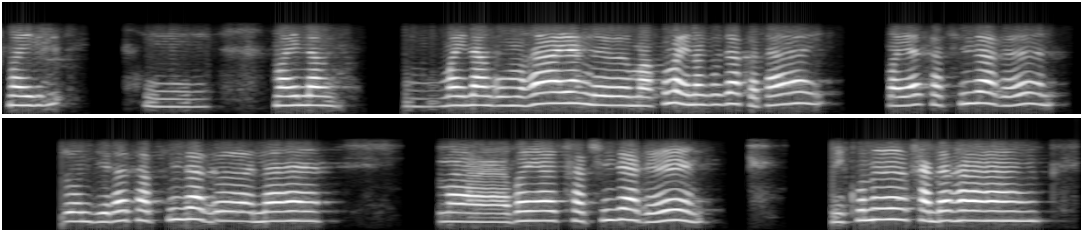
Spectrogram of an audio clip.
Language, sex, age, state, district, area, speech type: Bodo, female, 45-60, Assam, Kokrajhar, rural, conversation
